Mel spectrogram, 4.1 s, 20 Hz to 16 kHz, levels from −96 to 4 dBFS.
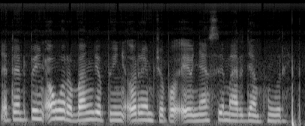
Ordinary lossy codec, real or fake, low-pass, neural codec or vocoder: none; fake; 14.4 kHz; vocoder, 44.1 kHz, 128 mel bands every 256 samples, BigVGAN v2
